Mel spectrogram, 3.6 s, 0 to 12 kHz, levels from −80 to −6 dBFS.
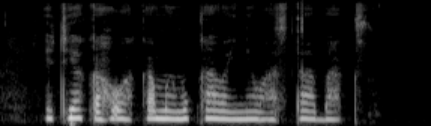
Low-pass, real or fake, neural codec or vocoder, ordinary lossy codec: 10.8 kHz; fake; vocoder, 44.1 kHz, 128 mel bands every 512 samples, BigVGAN v2; AAC, 48 kbps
